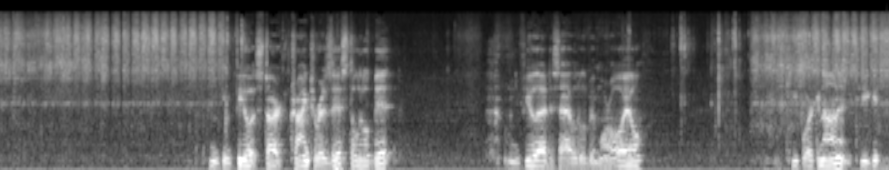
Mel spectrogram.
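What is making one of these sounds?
A sanding block rubs back and forth over a wet, oiled wooden gunstock.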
